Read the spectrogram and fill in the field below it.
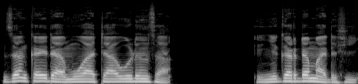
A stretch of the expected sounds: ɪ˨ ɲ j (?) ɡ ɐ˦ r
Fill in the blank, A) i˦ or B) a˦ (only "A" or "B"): A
